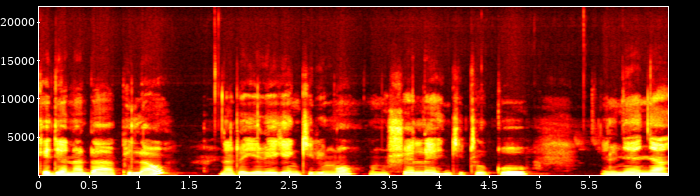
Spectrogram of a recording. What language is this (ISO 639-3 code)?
mas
